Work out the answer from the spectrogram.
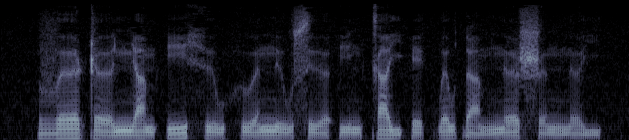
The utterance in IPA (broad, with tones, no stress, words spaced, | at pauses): vəː˧ʈəː˨˩˨ ɲa˨˩mʔi˧˥hɨ˨˩˨whu˨˩˨ə̯ nɨ˨˩˦wsɨ˨˩˨ə̯ʔi˨˩n ka˧j ʔe˨˩k̚wə˧w ɗa˨˩˨mnəː˧˥ ʂə˨˩ŋnə˨˩j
